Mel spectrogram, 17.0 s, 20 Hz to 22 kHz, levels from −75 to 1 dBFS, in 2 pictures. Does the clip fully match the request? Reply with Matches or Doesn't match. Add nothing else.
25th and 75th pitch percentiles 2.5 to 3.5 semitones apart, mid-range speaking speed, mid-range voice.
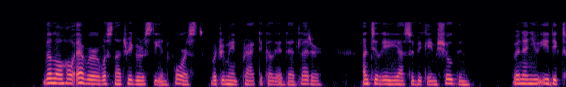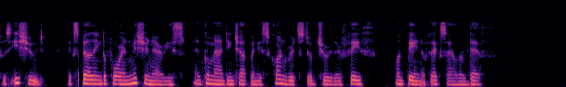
Matches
